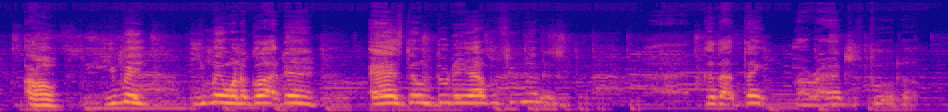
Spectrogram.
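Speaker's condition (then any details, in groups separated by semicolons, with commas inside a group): Spastic quadriplegic cerebral palsy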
